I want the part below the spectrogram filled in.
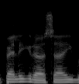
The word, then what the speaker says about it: Peligrosa: Peligrosa. – And I say it correctly by rolling the R's. Otherwise, you're not legit. You can't get in if you don't pronounce it correct.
